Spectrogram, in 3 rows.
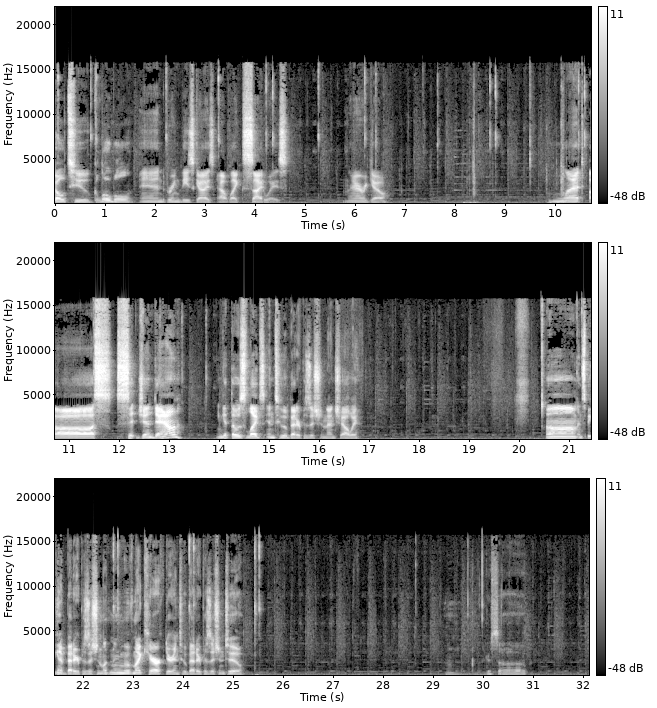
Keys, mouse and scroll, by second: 2.1-3.3 drag, 4.3 right click, 5.2 click, 8.2 ctrl+Tab, 8.8 right click, 10.0 ctrl+Tab, 10.6 right click, 11.4-12.5 drag.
